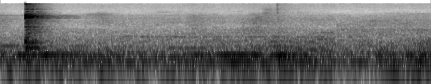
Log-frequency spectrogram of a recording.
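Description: A single light metallic clink just after the start, a steel spoon against the stainless steel plate covering the bowl, followed by faint room noise.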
